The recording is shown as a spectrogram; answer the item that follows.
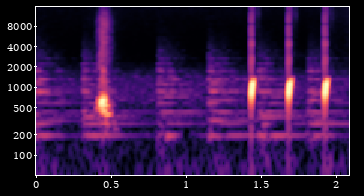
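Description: Cartoon plop sound effects over faint background music: one rising bloop about half a second in, then three quick plops near the end, as a dripping-paint transition effect.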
